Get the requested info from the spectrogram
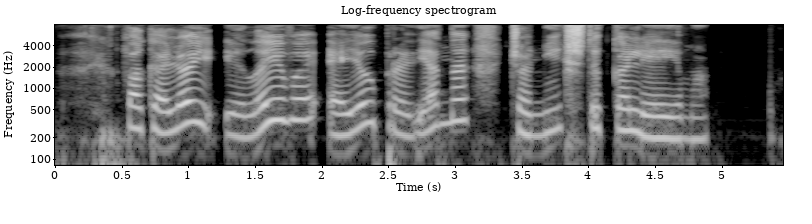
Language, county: Lithuanian, Vilnius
